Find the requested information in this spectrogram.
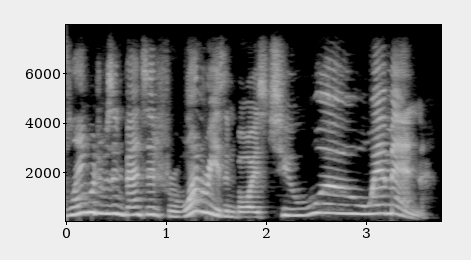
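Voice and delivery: put-on rally the boys with fire; passionate speech. Film teacher rousing the schoolboys, high and loud. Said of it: "he says".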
